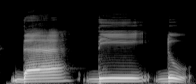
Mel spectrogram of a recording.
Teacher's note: Ujung lidah kita disentuhkan ke pangkal gigi dari atas kita. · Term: huruf dal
